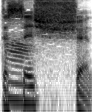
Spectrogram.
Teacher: 记得它是一个 sh 的一个嘴型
